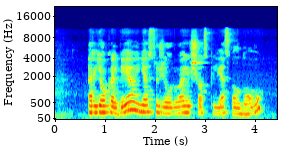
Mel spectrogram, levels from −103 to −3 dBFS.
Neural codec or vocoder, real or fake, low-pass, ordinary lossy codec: none; real; 10.8 kHz; AAC, 48 kbps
